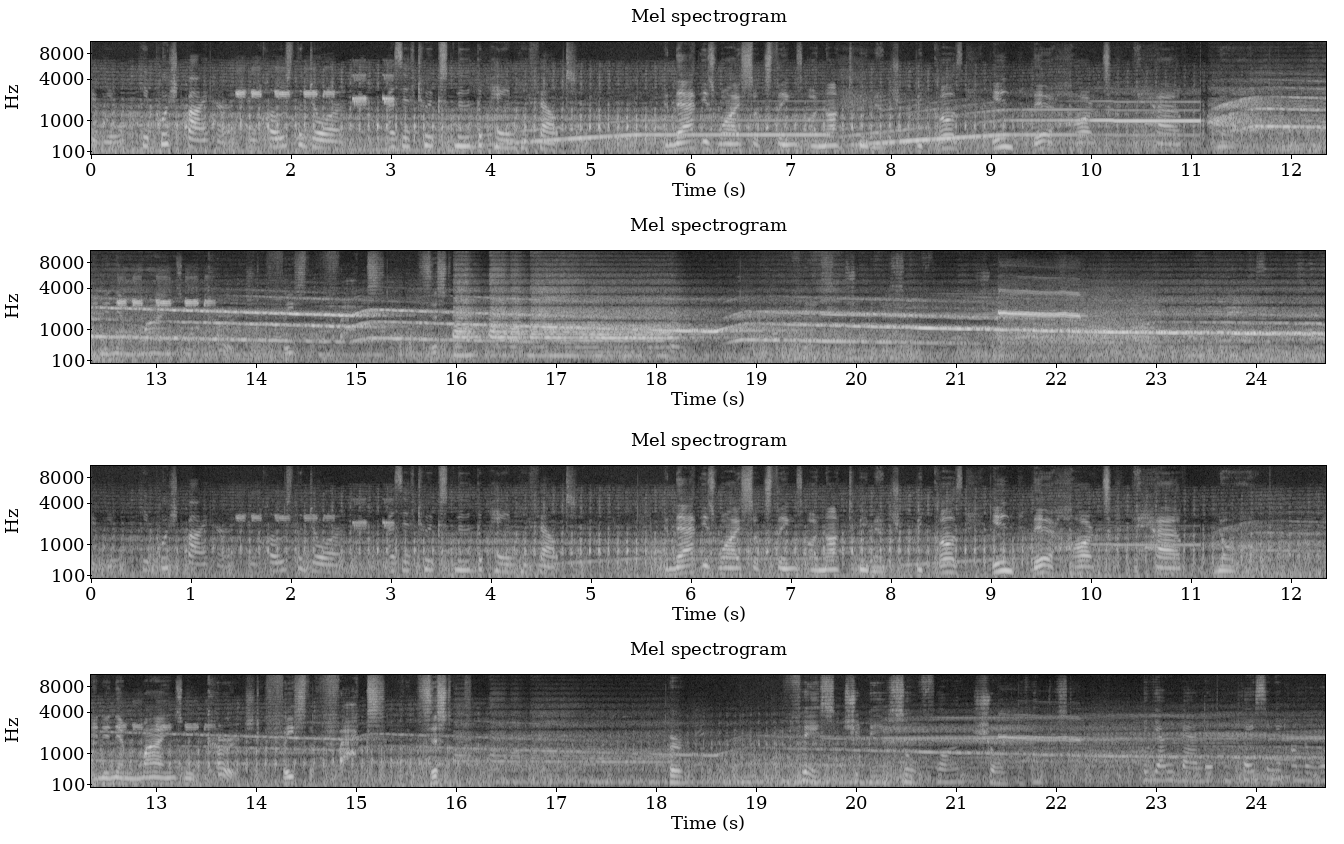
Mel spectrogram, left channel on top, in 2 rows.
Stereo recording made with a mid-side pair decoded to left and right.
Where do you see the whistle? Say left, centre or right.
left.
